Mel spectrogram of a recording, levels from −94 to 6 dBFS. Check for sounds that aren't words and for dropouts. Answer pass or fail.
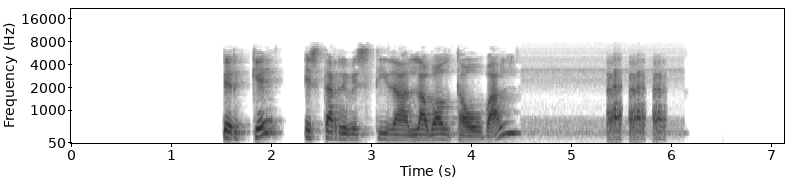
fail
